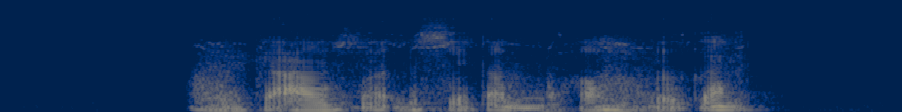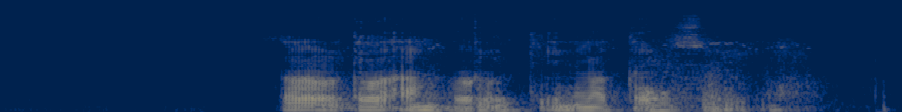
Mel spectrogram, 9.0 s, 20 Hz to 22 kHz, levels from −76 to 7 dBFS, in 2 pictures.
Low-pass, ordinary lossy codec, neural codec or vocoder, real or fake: none; none; codec, 44.1 kHz, 1.7 kbps, Pupu-Codec; fake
